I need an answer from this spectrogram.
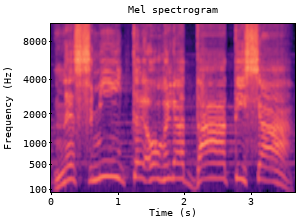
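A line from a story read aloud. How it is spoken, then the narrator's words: Sudden shout. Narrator (Ukrainian): раптом закричав я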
